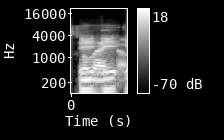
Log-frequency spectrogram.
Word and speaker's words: Vallejo: Boris Villaggio, and I should know how to pronounce that properly, Julie Bell. – I think it's Vallejo.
